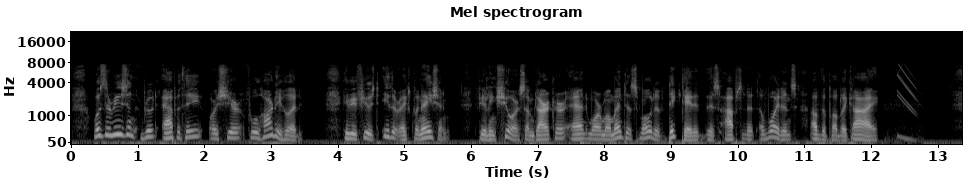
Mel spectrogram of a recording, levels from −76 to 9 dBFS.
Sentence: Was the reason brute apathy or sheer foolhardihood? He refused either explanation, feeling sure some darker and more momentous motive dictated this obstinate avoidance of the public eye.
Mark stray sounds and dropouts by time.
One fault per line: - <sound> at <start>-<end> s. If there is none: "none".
- chirp at 12.4-12.7 s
